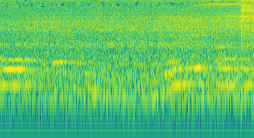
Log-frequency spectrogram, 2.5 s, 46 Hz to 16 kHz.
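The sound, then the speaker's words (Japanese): A train, the Tsubame 348 bound for Hakata and departing at 21:09, pulls into platform 11 of a station in Japan, a steady mechanical rumble with faint whining tones that rise and shift as it slows. No voices. “11番乗り場に到着の列車は21時9分発つばめ348号博多行きです。”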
